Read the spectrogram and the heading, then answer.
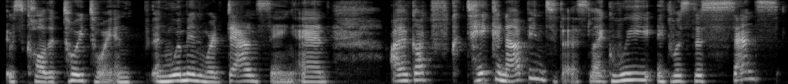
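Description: A South African woman in her forties whose first language is Afrikaans, speaking in English and telling her own story in a thoughtful, halting way with many pauses and fillers. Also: medium pitch, creaky, fairly bright tone. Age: 40s. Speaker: guest. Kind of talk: reflective personal storytelling.

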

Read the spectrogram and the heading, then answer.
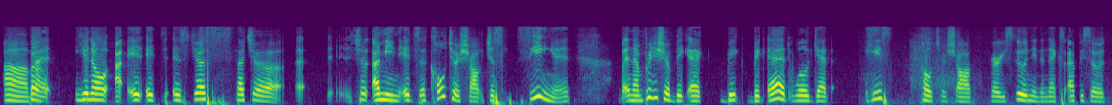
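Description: A woman's voice: medium pitch, animated, unhurried, a little mellow, no room sound. A woman from Singapore, co-hosting a casual chat, hesitant and full of restarts. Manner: hesitant, many restarts and fillers. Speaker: podcast co-host. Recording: dull lo-fi dry sound.

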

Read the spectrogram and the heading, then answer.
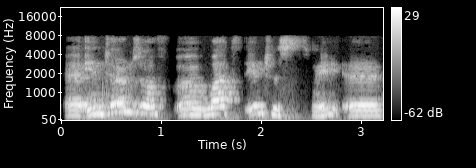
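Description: A woman's voice: medium pitch, darkish tone. Distant, echoey woman with a Turkish accent. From Istanbul, Turkey. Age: middle-aged. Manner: halting, with very frequent hesitations. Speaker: interview guest, sociology professor and author. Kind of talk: reflective interview talk. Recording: echoey, muffled, distant, noisy remote line.

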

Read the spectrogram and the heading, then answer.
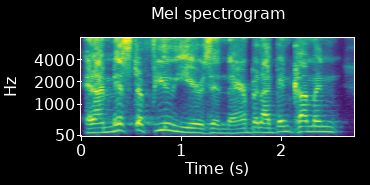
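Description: A man's voice: a little high, lively intonation, normal speed, husky. An American man in his fifties from Missouri, telling stories in a candid, folksy, rambling way as a podcast guest. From Missouri, USA. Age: 50s. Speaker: podcast guest, elk hunter and business owner. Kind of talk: casual conversational storytelling.

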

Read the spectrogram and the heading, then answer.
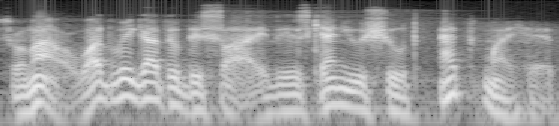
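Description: Husky, low-voiced stubborn old shopkeeper. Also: male voice, big pitch swings, full character voice. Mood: wry, defiant. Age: older. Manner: wry, deliberate, resigned. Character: weary, stubborn old male delicatessen owner held hostage. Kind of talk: 1960s radio drama acting. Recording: dull old radio broadcast.

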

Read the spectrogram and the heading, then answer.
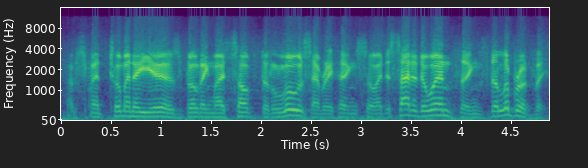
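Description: A man's voice: medium pitch, quick pace, bright, forceful tone, poor audio. An actor playing a doomed, bitterly resigned man in a 1940s radio drama, speaking with grave, accusing deliberation on a vintage broadcast. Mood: agitated, bitter. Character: doomed, bitterly resigned man facing his blackmailing friend.

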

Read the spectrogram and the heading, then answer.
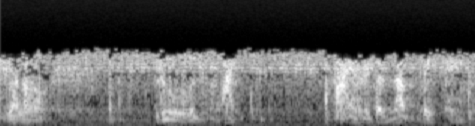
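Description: An actor in an old radio drama playing a mad, gloating arsonist who poses as a kindly club man, with theatrical delivery. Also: lowish voice. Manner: theatrical, rapturous soliloquies. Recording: noisy, tinny old radio broadcast recording.

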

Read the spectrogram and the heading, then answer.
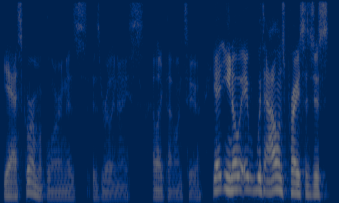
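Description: An easygoing man with a fairly low voice, chatting as a podcast guest. He sounds relaxed and agreeable. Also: fairly quick. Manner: easygoing, agreeable, laid-back. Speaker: guest sportswriter. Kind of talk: casual sports chat.

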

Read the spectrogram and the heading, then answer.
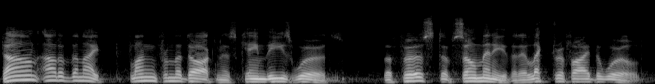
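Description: A man's voice: mid-range voice, lively intonation, moderate pace, no echo, lightly acted. An actor playing a driven, candid radio newsman and narrator in a 1950s radio drama. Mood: grave, dramatic. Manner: off-the-cuff asides, then grave dramatic delivery. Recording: dry, dull old radio recording.

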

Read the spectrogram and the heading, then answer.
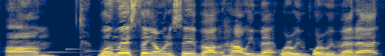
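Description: An American man hosts a casual video call, speaking slowly and deliberately and often repeating himself. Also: high voice, fairly even intonation, a bit bright, faint music behind. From United States. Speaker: host.

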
